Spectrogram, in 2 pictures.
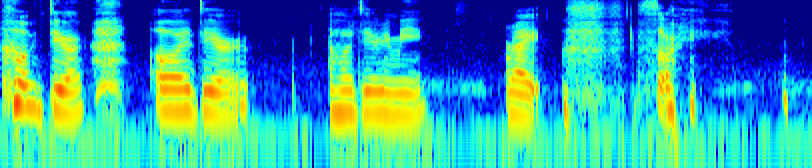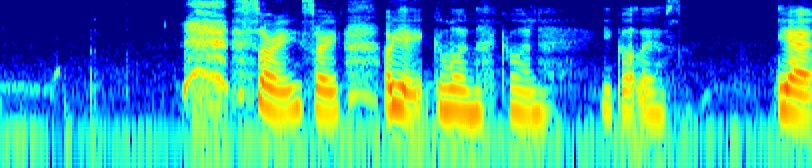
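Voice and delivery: giggling and laughing through words. Apologizing mid-story after getting the giggles: giggling while talking. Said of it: "I've got the giggles".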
